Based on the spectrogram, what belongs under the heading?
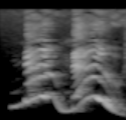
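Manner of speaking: high loud frantic mum; alarmed mum crying no. A narrator's reading. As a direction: shriek it like a panicked mother. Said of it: "she cried".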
